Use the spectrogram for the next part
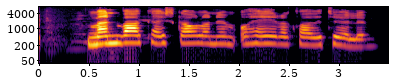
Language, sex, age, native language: Icelandic, female, 14, Icelandic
